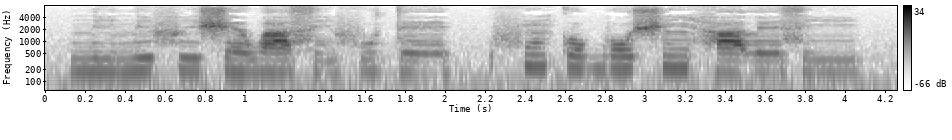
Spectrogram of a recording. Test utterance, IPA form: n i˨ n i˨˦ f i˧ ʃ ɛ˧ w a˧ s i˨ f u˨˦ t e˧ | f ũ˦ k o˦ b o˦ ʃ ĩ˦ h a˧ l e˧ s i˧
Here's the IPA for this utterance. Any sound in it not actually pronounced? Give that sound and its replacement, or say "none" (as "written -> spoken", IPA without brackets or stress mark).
none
